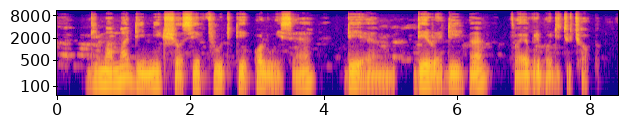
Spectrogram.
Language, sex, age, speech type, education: Nigerian Pidgin, male, 30-45, spontaneous, tertiary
